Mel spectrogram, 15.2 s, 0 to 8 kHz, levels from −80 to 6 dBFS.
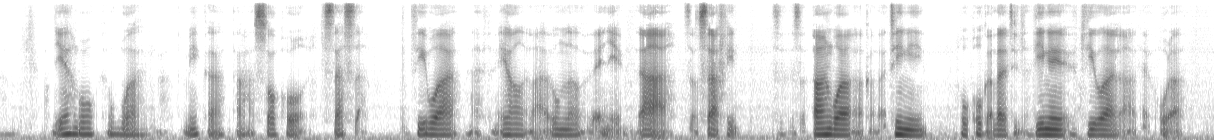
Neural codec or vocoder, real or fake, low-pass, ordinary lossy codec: autoencoder, 22.05 kHz, a latent of 192 numbers a frame, VITS, trained on many speakers; fake; 7.2 kHz; AAC, 48 kbps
